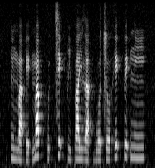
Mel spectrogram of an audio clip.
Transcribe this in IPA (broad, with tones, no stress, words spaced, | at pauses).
pĩ˧ma˨ʔe˨ʔ ma˦p̚hu˨t̚t͡se˦ʔ pi˨˩pa˧jla˨ʔ bo˧ t͡so˧he˦ʔpe˦ʔ n̪ĩ˦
